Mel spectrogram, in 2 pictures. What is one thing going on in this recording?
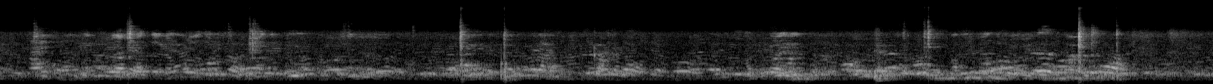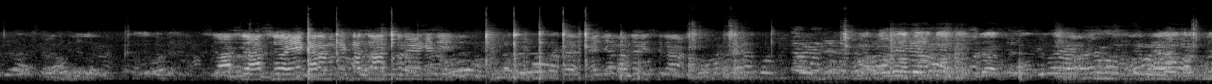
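A blade slices and scrapes through fish with wet, sticky sounds and sharp clicks.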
